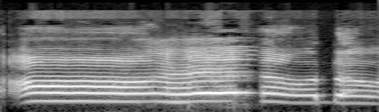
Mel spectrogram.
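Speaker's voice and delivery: high, drawn-out mock disbelief; shocked disbelief. Host reacting to the Austin news, drawn-out disbelief. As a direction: stretch it out high, scandalised.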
